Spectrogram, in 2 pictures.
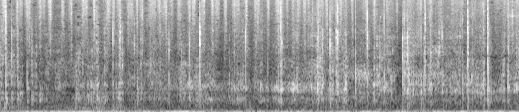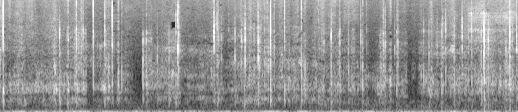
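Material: Rubber.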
